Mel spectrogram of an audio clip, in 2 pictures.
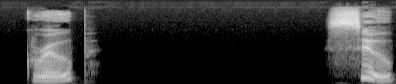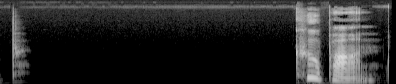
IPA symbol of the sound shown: u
